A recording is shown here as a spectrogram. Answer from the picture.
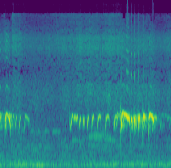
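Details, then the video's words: Zebra dove of a local wild strain giving trilled strings of soft cooing notes that swell louder toward the end, against a constant murmuring noise. "suara burung perkutut"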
